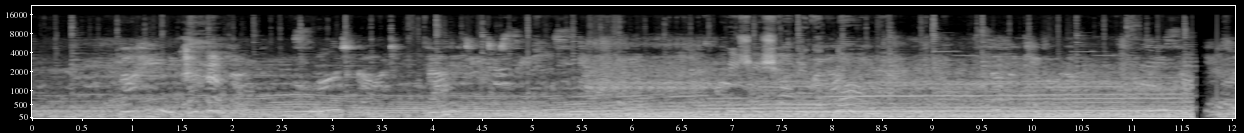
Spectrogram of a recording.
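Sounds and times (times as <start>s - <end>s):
steady held tones: 0.0s - 11.8s
vehicle rumble from inside: 0.0s - 12.0s.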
